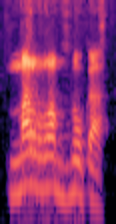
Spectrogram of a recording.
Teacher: نون کا را میں ادغام، یہ قریب المخرج ہے، مخرج قریب قریب ہے، ادغام ہو رہا ہے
